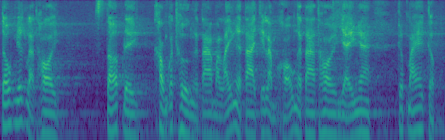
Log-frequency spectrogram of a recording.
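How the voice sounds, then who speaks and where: Humorous monk preaching. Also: male voice, lowish voice, fairly quick, in a large hall. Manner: humorous storytelling, animated. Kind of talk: sermon.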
